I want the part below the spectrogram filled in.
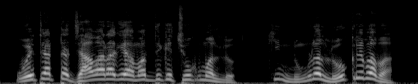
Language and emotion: Bengali, disgusted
